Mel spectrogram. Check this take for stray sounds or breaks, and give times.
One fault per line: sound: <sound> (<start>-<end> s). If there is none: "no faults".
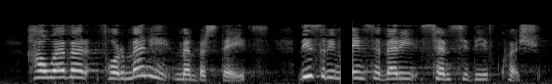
sound: dropout (3.4-3.5 s)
